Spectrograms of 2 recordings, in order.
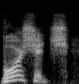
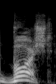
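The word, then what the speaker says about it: Borscht: to the borch today it's pronounced borich not borch how many times do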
